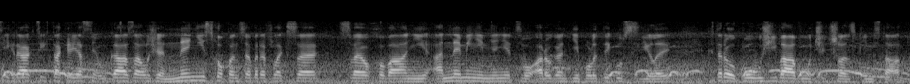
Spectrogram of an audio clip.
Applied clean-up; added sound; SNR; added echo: none; Bird / Dog; 6 dB; none.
